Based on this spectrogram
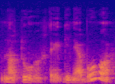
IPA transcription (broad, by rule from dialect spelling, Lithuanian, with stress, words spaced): noː ˈtuː ˈtɐɪɡʲɪ nʲɛˈbʊʋoː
